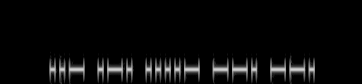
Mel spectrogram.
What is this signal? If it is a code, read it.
Morse code, heard as a keyed tone, about 25 wpm, 700 Hz. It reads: UR4GG
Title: DXCC-100 Call Signs - 5 Characters - Repeated 3x - 25wpm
